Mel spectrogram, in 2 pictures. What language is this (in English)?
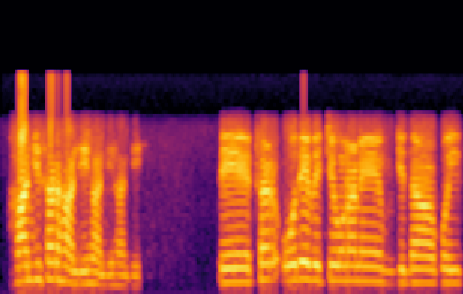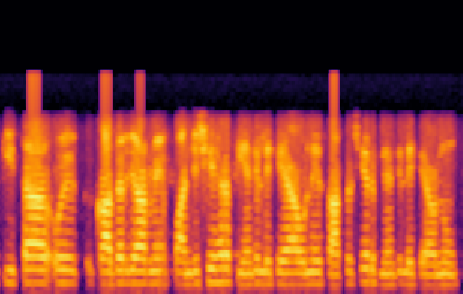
Punjabi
